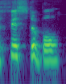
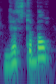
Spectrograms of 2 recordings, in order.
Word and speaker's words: fistable: If he finds the time to do the show, we'll change it to fistable just for him. Vistable? Okay. Fistable, like FIST.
